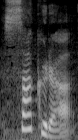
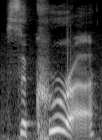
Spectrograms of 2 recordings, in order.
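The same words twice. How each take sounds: First: The stress is on the first syllable. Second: The stress is on the second syllable. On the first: The speaker calls it right. "instead of like" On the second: The speaker calls it wrong. "where the stress is on the second syllable"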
